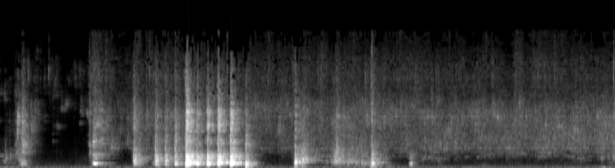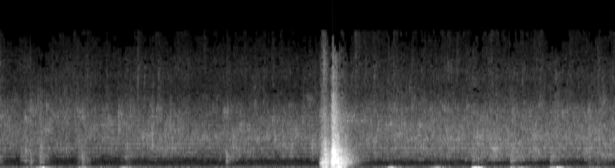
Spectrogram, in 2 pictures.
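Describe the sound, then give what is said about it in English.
Onions sizzle in a hot pan with a steady crackling hiss, a louder burst early on, then a string of soft knocks and stirring sounds over the sizzle. No one speaks. “Sounds like that is almost all melted, so I'll stick the onions in there.”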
